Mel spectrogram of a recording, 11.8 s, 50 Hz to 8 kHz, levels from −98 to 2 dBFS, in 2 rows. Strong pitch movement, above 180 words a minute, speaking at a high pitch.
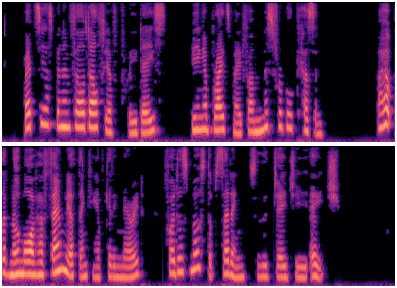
Yes: wide, 6.2 semitones; average, 190 wpm; high, 225 Hz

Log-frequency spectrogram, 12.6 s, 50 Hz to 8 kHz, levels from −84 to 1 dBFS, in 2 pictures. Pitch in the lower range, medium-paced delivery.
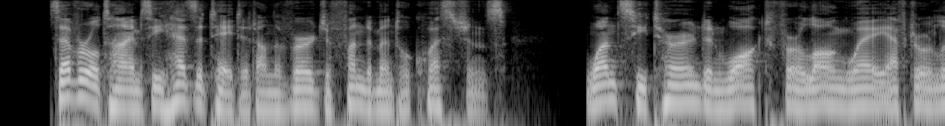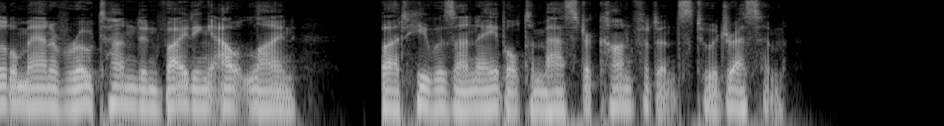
Yes: low, 110 Hz; average, 175 wpm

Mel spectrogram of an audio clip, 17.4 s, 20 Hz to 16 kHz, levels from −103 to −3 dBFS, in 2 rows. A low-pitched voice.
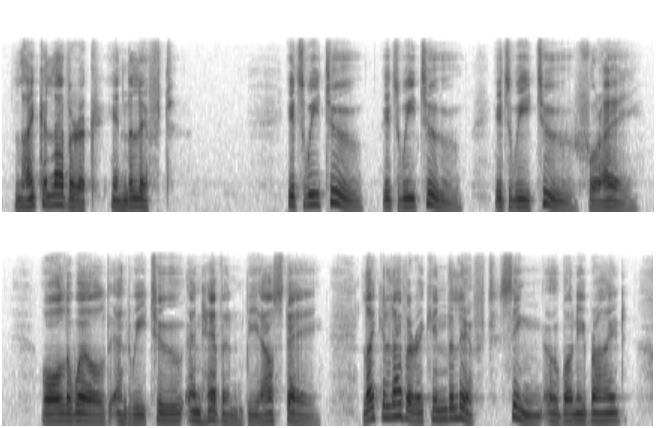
Yes: low, 130 Hz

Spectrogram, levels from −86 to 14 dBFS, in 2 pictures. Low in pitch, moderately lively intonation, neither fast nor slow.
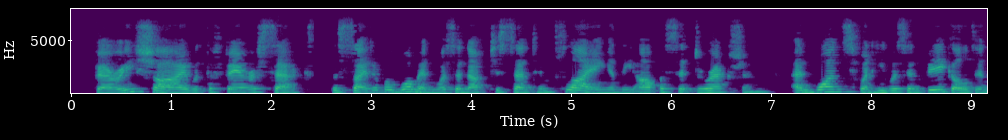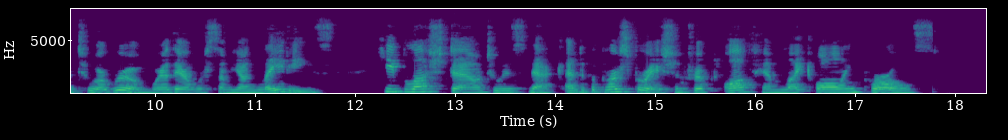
No: medium, 175 Hz; average, 3.2 semitones; average, 165 wpm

